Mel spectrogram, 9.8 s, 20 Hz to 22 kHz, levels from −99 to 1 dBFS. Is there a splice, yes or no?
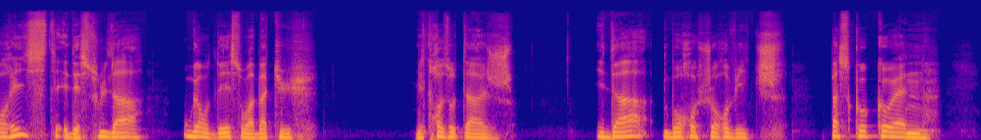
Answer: no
